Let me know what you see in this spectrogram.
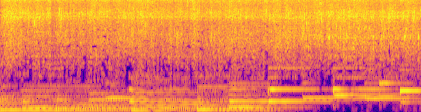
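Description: Chicken breasts sizzling on a hot ridged grill pan, a steady hiss, under background music with slow held notes.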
